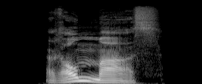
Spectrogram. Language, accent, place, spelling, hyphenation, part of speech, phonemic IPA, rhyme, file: German, Germany, Berlin, Raummaß, Raum‧maß, noun, /ˈʁaʊ̯mˌmaːs/, -aːs, De-Raummaß.ogg
- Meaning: unit of volume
